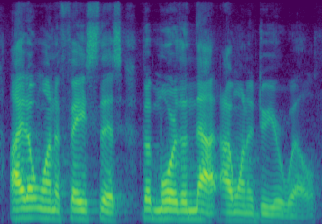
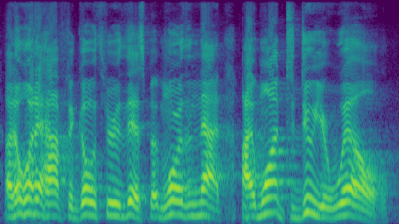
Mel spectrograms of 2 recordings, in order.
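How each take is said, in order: First: Said in the usual way. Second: Higher, louder anguished plea; pleading cry. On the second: Acted. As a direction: cry out "I don't want to have to go through this" as a desperate prayer. Same prayer repeated with intensity.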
